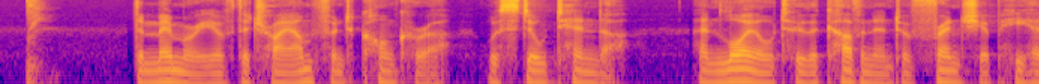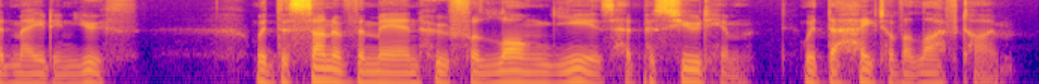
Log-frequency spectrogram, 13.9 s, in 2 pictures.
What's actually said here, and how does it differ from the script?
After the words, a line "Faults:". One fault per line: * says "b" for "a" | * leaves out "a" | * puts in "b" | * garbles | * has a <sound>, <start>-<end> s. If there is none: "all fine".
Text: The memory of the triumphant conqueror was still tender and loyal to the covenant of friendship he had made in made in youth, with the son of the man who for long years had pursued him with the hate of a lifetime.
The memory of the triumphant conqueror was still tender and loyal to the covenant of friendship he had made in youth, with the son of the man who for long years had pursued him with the hate of a lifetime.
Faults:
* has a thud, 0.2-0.4 s
* leaves out "made in"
